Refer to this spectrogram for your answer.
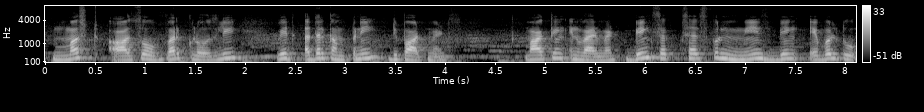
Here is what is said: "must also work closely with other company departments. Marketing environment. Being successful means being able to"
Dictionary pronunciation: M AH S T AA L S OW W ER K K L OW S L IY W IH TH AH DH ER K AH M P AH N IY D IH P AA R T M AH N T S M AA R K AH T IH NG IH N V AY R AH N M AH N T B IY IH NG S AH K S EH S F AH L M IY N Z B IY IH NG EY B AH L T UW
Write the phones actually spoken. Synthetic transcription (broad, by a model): M AH S T AA L S OW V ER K K L OW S L IY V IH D AH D ER K AH M P AH N IY D IH P AA R T M AH N T S M AA R K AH T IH NG IH N V AY R AH N M AH N T B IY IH NG S AH K S EH S F AH L M IY N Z B IY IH NG EY B AH L T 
